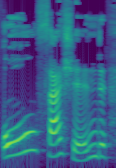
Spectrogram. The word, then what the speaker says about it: old-fashioned: 자, old-fashioned 부분에서 old-fashioned 뒤 발음하지 않는 거, 거의 내지 않는 거 주의하면서 두 번 해볼게요.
